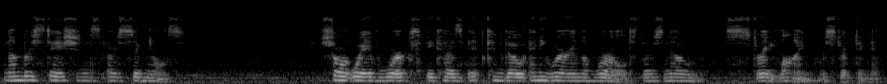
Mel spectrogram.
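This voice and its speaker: In a horror fiction podcast, a performer plays a despairing, obsessive lone survivor, delivering a brooding, halting confessional monologue that often sinks toward a whisper, with a mood of anxious brooding. The voice is mid-range and close to everyday speech. The recording is rough, with slight background noise.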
